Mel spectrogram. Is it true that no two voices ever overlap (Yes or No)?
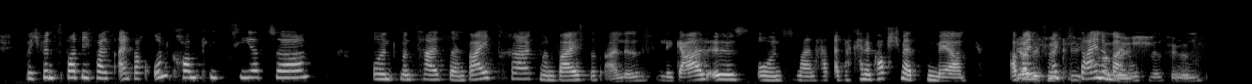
No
